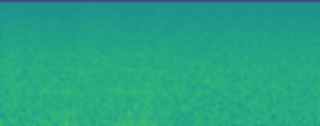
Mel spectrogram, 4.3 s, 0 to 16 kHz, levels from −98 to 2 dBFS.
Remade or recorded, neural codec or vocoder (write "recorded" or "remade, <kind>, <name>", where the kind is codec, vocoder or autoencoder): remade, vocoder, Vocos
